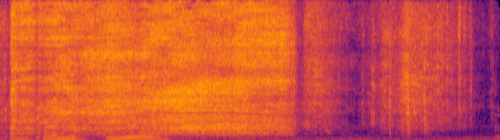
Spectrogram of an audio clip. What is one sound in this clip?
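A knife blade slices through paper.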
